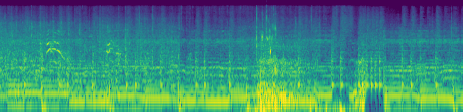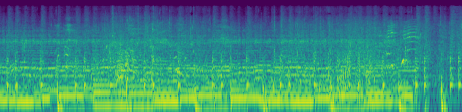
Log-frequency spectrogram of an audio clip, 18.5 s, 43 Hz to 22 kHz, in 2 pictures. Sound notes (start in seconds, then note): 4.7 grrr, grrr!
